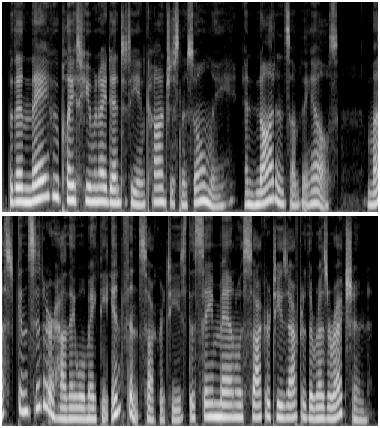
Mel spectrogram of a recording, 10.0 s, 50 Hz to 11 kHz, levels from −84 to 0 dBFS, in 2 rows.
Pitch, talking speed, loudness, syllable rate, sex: 200 Hz, 190 wpm, -17 LUFS, 5.8 syllables/s, female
